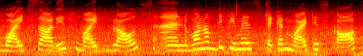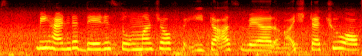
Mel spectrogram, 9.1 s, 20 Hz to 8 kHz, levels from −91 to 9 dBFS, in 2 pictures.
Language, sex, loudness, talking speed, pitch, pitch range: English, female, -17 LUFS, 165 wpm, 280 Hz, 245-305 Hz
